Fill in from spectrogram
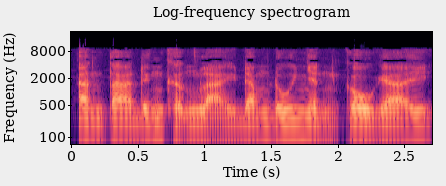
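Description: A man narrating a story in a measured storytelling manner. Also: lowish voice, a little mellow.

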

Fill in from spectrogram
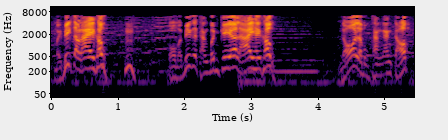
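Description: A tough drifter in a radio drama who needles and taunts with sarcasm. His voice sits high for a man. The recording is dull and lo-fi, with a faint music bed. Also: very animated, fairly quick. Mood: taunting. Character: tough, mocking male drifter, adult.

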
